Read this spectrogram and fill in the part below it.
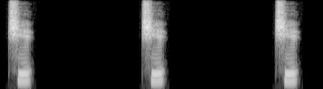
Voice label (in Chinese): "齒", mandarin; Traditional Chinese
